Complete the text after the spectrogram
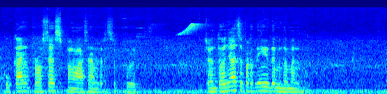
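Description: A man talks close by with animation.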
